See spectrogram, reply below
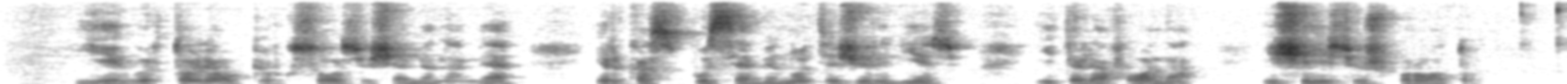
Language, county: Lithuanian, Šiauliai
